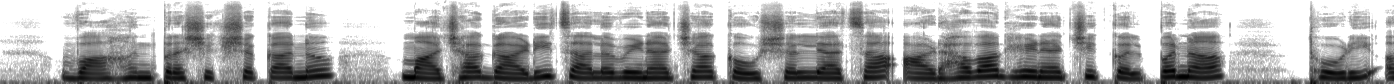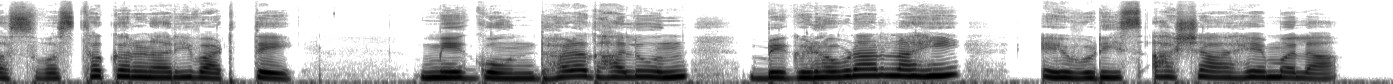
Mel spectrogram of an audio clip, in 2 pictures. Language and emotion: Marathi, fearful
